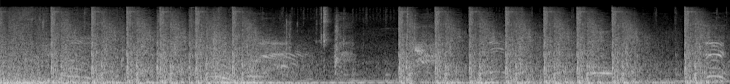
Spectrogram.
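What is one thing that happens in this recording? Pistol shots fire in rapid succession.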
